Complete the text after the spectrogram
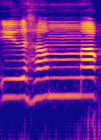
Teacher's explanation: اذ ہم کے میم پر غنہ کریں گے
